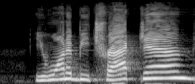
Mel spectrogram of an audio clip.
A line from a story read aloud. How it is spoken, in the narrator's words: He yelled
